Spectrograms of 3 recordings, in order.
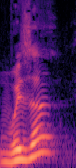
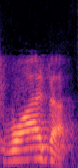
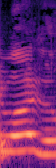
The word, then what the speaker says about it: WISR: Now, but also, even the business you work for, is it Wizzer? Is that the right pronunciation? W-I-S-R? – It's Wiser. – There you go. – Actually. – See, Wiser. Like, smarter, cleverer. It's Wiser.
